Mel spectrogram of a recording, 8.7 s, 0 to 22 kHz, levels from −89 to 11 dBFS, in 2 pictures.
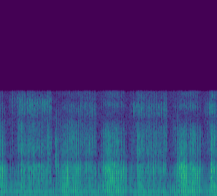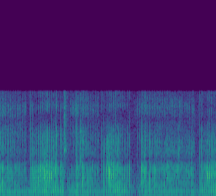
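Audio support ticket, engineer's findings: Sound dropped by the voice detector, 7.02–7.08 s and 8.3–8.32 s: sound cut out for 60 ms and 20 ms, replaced by steady comfort noise, then resumed. Likely cause: sender's detector misreading quiet sound as background. Band stops at 4 kHz, consistent with a narrowband call codec.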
